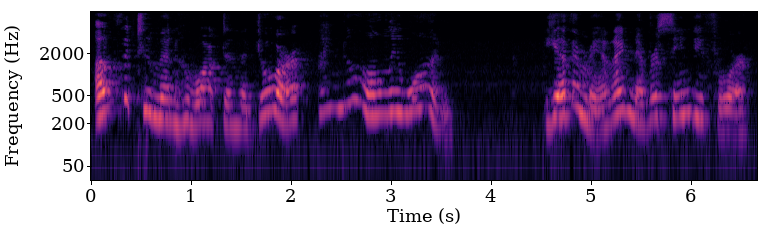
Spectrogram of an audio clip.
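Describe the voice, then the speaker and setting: A woman reading a memoir aloud in an expressive storytelling style. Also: on the high side, moderate pace, dull audio. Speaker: audiobook reader.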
